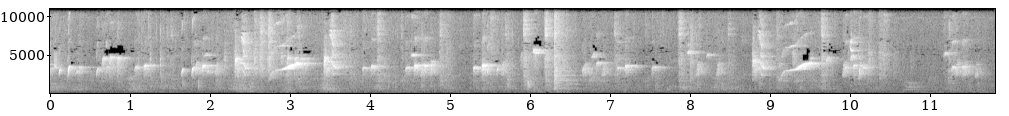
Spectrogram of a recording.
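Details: European goldfinch recorded on 4 February 2018, singing a fast, continuous jingling twitter of high liquid notes and buzzy trills, with frequent clicking sounds throughout.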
